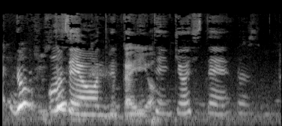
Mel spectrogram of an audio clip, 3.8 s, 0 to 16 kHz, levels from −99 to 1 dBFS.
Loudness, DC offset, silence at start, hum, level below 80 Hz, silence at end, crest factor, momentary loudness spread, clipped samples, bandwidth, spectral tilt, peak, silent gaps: -19 LUFS; under 0.1%; 0.05 s; none; -56 dBFS; 0.5 s; 18 dB; 18 LU; under 0.1%; 11.5 kHz; -4.5 dB/octave; -2 dBFS; none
